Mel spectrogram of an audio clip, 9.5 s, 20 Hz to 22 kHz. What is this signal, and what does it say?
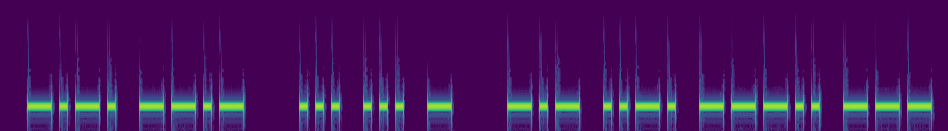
Morse code, heard as a keyed tone, about 16 wpm, 700 Hz. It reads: CQ SST KF8O
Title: K1USN SST QSO Practice - 15wpm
